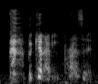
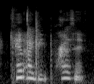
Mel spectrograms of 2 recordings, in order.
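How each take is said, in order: First: Whisper. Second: Said in the usual way. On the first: Acted. Asking herself, whispered then voiced.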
